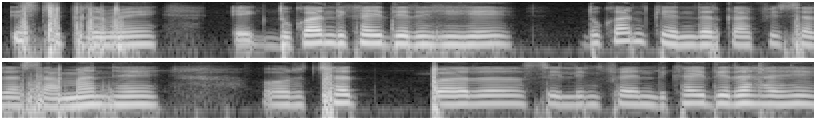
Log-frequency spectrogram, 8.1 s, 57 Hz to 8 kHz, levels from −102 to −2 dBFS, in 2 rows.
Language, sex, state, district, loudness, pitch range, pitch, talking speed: Hindi, female, Maharashtra, Dhule, -22 LUFS, 190-210 Hz, 195 Hz, 185 wpm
